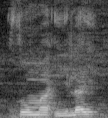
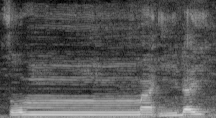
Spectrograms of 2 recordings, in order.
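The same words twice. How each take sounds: First: The m sound is short, without a nasal hold. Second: The m sound is held with a nasal hum. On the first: The speaker calls it wrong. "tidak boleh dibaca" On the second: The speaker calls it right. "Ditahan ya, digunakan"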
